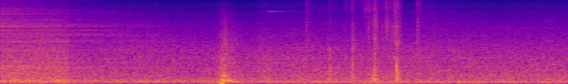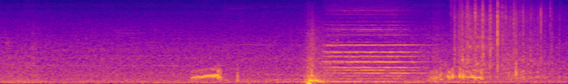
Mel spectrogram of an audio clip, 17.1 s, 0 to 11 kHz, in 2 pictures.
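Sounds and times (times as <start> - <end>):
pigeon cooing: 11.4 - 11.9, 15.0 - 16.2.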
